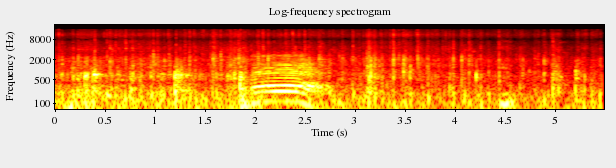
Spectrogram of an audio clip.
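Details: Young Nelore and Nelore-cross heifers, about 15 months old, in the São José do Rio Preto region of São Paulo, Brazil; one animal gives a single drawn-out, harmonic moo of under a second, with a man speaking afterwards.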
